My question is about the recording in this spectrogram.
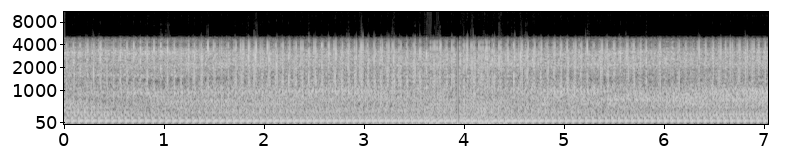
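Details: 1954 reel mower with a restored B&S 6S 1.6 hp engine with new exhaust, alongside a 1984 Montgomery Ward B&S 3.5 hp TMO-37425A with a fallen stack, so rear exhaust. Rapid, even firing pulses with a steady low chug, no misses or knocks: normal running.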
